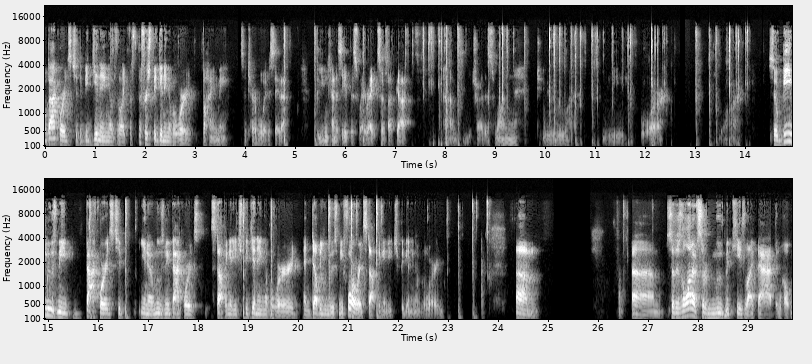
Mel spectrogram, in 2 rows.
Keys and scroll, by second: 4.8 b, 7.2 Page_Down, 7.7-14.1 typing, 15.8 b, 18.9 b, 20.7-21.6 typing, 23.0-23.4 typing.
